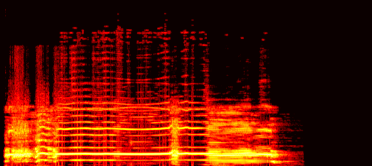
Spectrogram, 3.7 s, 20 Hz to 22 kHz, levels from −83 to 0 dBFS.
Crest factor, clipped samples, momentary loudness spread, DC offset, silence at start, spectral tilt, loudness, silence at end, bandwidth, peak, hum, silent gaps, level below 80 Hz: 6 dB; under 0.1%; 3 LU; under 0.1%; 0.05 s; 2 dB/octave; -6 LUFS; 0.9 s; 12 kHz; -2 dBFS; none; none; -54 dBFS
